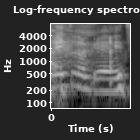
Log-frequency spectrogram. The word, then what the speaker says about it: retrograde: Ehm, ik zie wel, wel eens voorbij komen allerlei posts en dingetjes over retrogates. Grades. Retro, hoe spreek je het uit? – Ja. Retrograde. Ja.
